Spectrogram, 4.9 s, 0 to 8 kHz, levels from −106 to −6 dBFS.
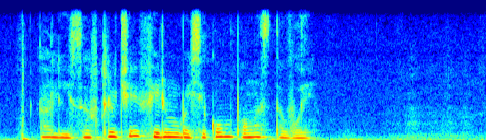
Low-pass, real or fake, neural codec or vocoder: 7.2 kHz; real; none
